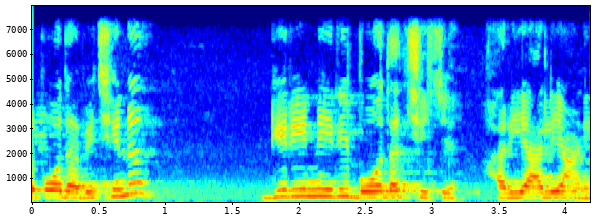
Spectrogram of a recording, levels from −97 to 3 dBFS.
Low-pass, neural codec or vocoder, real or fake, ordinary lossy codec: 7.2 kHz; none; real; none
